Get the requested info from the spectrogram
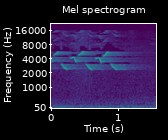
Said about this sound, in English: That's an insistent bird, isn't it?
